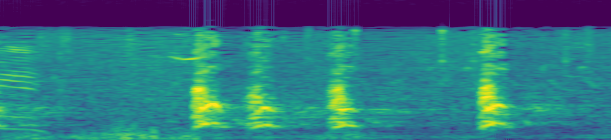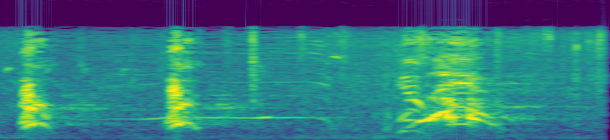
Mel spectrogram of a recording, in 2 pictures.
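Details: Two dogs adrift in a canoe bark incessantly as a black Labrador swims from the shore to pull them back by the rope; a run of seven sharp barks about every half second to second, ending in a longer whining yelp.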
